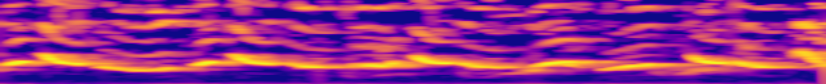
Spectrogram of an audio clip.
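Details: Sumatran leafbird lure song for prompting quiet birds to sing, made of looping whistled phrases that sweep up and down in smooth waves, steady and loud throughout, with a faint low hum.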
